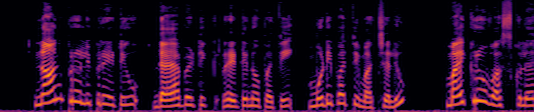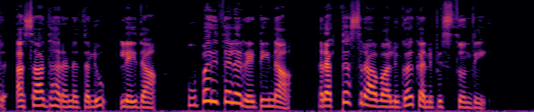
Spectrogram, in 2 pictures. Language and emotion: Telugu, neutral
